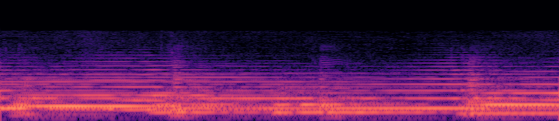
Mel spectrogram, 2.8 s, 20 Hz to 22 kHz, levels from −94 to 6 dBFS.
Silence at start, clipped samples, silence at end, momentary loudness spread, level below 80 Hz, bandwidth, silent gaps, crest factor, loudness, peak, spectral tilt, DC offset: 0 s; under 0.1%; 0 s; 5 LU; -64 dBFS; 5.8 kHz; none; 12 dB; -24 LUFS; -12 dBFS; -8.5 dB/octave; under 0.1%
